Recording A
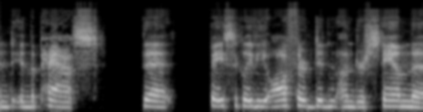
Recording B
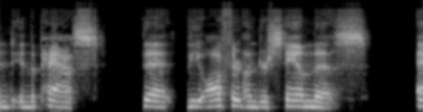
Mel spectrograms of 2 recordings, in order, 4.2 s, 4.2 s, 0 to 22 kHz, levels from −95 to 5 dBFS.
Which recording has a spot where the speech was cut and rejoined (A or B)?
B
